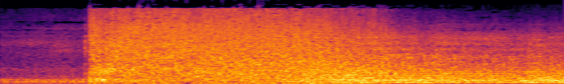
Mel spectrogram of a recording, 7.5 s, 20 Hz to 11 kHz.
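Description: OTR-21 Tochka ballistic missile launching: its solid-fuel rocket motor ignites about a second in with a sudden, loud roar that holds on steadily, the hiss thinning over the last couple of seconds as the missile climbs away.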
